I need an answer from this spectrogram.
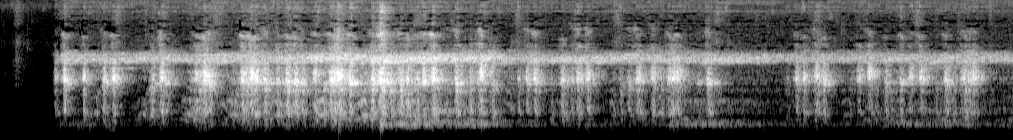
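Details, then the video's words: Wood frogs from Long Island played back indoors: a group of rapid, hoarse, duck-like quacking clucks overlapping densely, like ducks quarreling or talking, pulsing for about ten seconds. "that's what a wood frog sounds like that kind of duck quacking"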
